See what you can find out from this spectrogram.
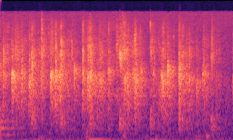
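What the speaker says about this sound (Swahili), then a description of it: "Naomba makofi mengi kwake." An audience at a business SDG awards ceremony claps for the award presenter: steady, close applause lasting a couple of seconds, with rapid overlapping hand claps.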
